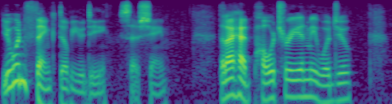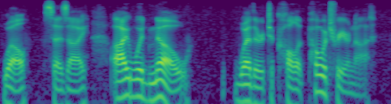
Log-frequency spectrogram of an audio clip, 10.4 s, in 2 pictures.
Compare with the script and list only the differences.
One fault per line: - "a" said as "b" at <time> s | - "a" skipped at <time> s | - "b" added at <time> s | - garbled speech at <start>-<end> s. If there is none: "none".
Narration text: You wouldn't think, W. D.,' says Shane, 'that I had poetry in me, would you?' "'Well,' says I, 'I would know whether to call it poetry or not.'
none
